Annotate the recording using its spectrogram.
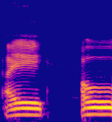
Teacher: अर्ध संवृत वे स्वर जिनके उच्चारण में मुख संवृत स्वरों की तुलना में आधा बंद सा रहता है, मतलब उसको जो जितना खुला उसके आधा ही खुलेगा, ठीक है, आधा संवृत कहलाता है।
